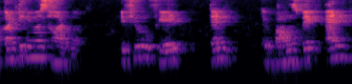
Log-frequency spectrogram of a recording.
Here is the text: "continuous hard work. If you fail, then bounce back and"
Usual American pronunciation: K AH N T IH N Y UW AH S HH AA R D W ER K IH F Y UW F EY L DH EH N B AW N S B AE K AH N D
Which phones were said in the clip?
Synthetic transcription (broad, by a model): K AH N T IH N Y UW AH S HH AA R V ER IH F Y UW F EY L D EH N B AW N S B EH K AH N D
